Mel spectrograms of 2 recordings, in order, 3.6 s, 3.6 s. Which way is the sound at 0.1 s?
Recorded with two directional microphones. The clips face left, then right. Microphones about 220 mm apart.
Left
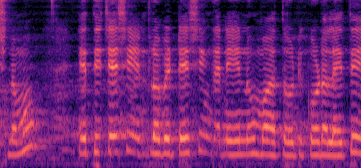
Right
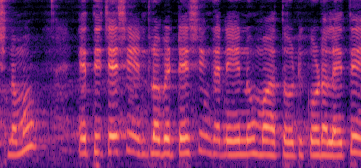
40° right (ahead or behind).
